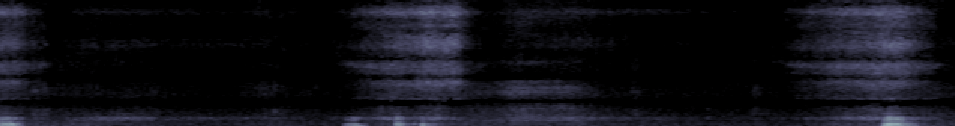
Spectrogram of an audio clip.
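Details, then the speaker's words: Snoring while cuddled, described as warm and loud: quiet breathing with short, low rattling snores every few seconds; snoring. "right up there. Snoring away."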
